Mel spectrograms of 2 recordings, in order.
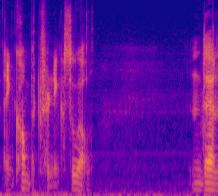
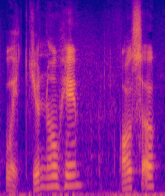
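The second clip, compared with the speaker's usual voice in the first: higher-pitched retold disbelief; surprised question; 9 semitones higher than usual. Deku finds out she knows him too, surprised. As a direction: lift the pitch in mock surprise.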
